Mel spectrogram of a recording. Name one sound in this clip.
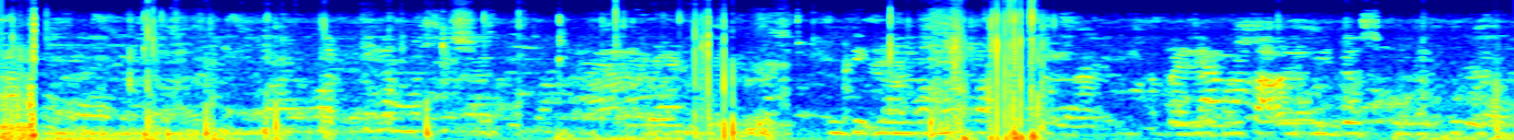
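Several women talk and chatter close by outdoors.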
